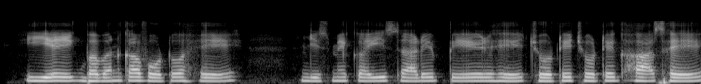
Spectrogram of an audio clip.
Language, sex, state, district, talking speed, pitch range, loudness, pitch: Hindi, male, Delhi, New Delhi, 120 wpm, 160-170 Hz, -17 LUFS, 165 Hz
